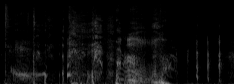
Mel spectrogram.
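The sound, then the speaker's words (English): A man's voice mimics Terry's rough, hacking cough as heard on Beyond the Mat, drawn out with groaning, throaty strains before trailing into several short, sharp bursts. Fairly loud, with no words spoken. “I could just imagine Terry's cough because, like, you can hear it on Beyond the Mat.”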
